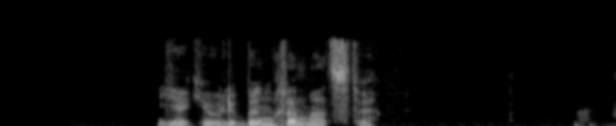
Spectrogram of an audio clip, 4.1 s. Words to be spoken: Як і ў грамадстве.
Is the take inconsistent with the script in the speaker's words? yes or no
yes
